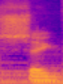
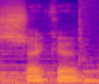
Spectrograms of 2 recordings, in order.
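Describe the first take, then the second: First: The word ends without an extra vowel. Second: The word ends with an extra vowel. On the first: The speaker calls it right. "Like you say, shake" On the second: The speaker calls it wrong. "not shaka"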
